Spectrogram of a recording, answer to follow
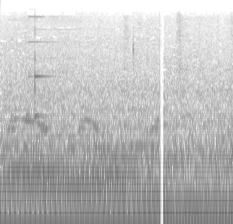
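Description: Steady low background hum with one faint, short metallic clink about a third of a second in: the scrench's screwdriver tip against the steel of the chainsaw's chain-tension screw.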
